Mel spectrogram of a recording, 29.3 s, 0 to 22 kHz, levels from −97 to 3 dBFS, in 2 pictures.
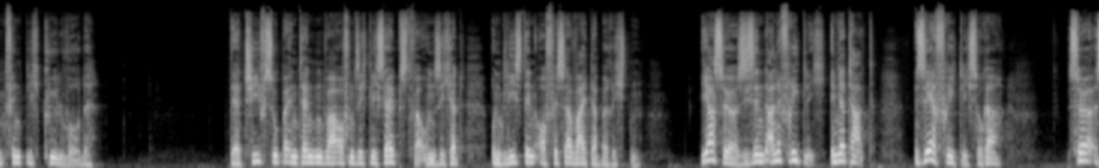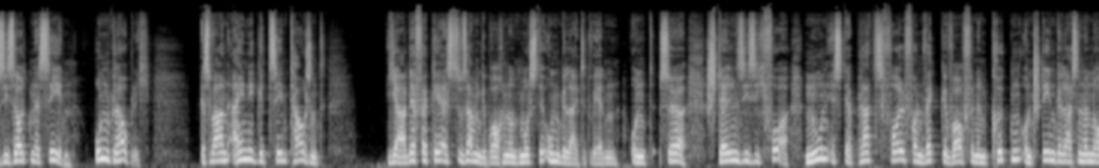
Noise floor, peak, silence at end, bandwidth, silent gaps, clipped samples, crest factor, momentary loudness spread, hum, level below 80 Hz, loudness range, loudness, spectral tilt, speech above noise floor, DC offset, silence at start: -71 dBFS; -2 dBFS; 0 s; 18.5 kHz; none; under 0.1%; 16 dB; 9 LU; none; -54 dBFS; 4 LU; -18 LUFS; -5 dB/octave; 53 dB; under 0.1%; 0 s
